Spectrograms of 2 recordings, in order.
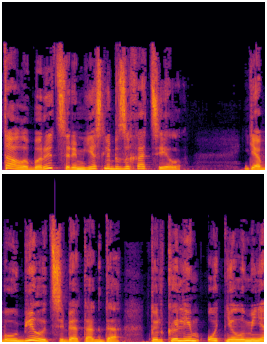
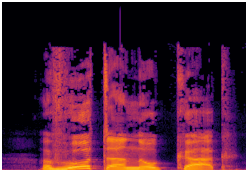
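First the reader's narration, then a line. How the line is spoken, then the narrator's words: Laughing. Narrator (Russian): засмеялся Клиган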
